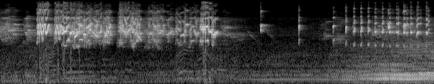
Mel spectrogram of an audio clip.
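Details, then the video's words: Lovebird now singing steadily: two seconds of harsh, high chattering bursts, a pause with single chirps, then a rapid, even series of short ticking notes speeding up at the end. "Burung lovebird sudah mulai mantap berkicau"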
